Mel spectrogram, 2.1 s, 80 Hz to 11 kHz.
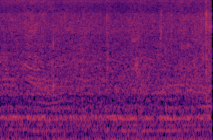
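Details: Hive of honey bees, Yongin Baekam, Korea, April 20, as a young queen from a natural swarm lays eggs, captured with a phone. Dense low humming buzz, steady and unbroken, with a faint higher tonal band above it.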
